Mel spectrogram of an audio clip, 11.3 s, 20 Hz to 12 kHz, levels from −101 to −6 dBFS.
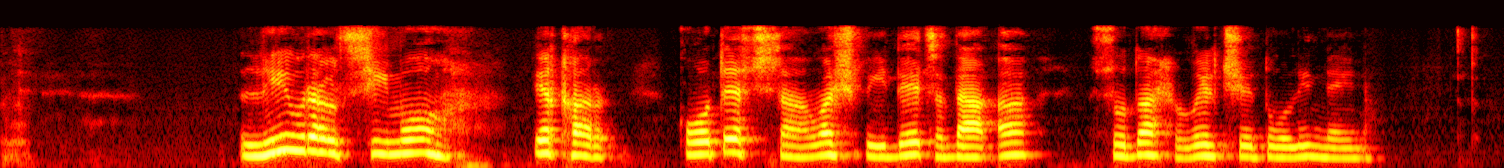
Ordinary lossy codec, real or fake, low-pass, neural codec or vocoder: AAC, 64 kbps; fake; 7.2 kHz; codec, 16 kHz, 2 kbps, FunCodec, trained on Chinese and English, 25 frames a second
